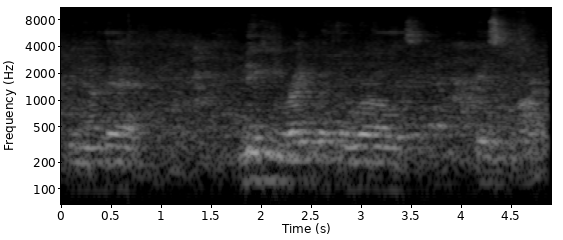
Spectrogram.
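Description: A man's voice with audible room echo and loud background noise. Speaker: actor. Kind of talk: panel Q&A answer. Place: hall. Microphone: pa.

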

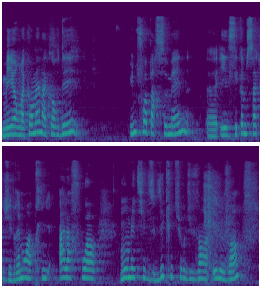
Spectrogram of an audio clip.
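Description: A woman's high voice, with a dark, mellow tone, moves at a fairly slow pace with ordinary pitch variation. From France, Nouvelle-Aquitaine (Rochefort); Nouvelle-Aquitaine, France. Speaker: wine journalist and winemaker; wine journalist. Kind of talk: lecture. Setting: lecture hall with audience. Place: hall. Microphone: podium.

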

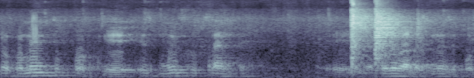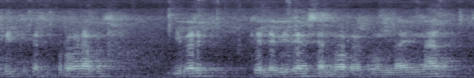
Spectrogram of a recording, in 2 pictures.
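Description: A man talks at a very fast pace with a fairly low pitch. Light background noise and audible room echo come through. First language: Spanish. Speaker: seminar panelist; panelist. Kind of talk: panel discussion. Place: meeting room. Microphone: handheld.

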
